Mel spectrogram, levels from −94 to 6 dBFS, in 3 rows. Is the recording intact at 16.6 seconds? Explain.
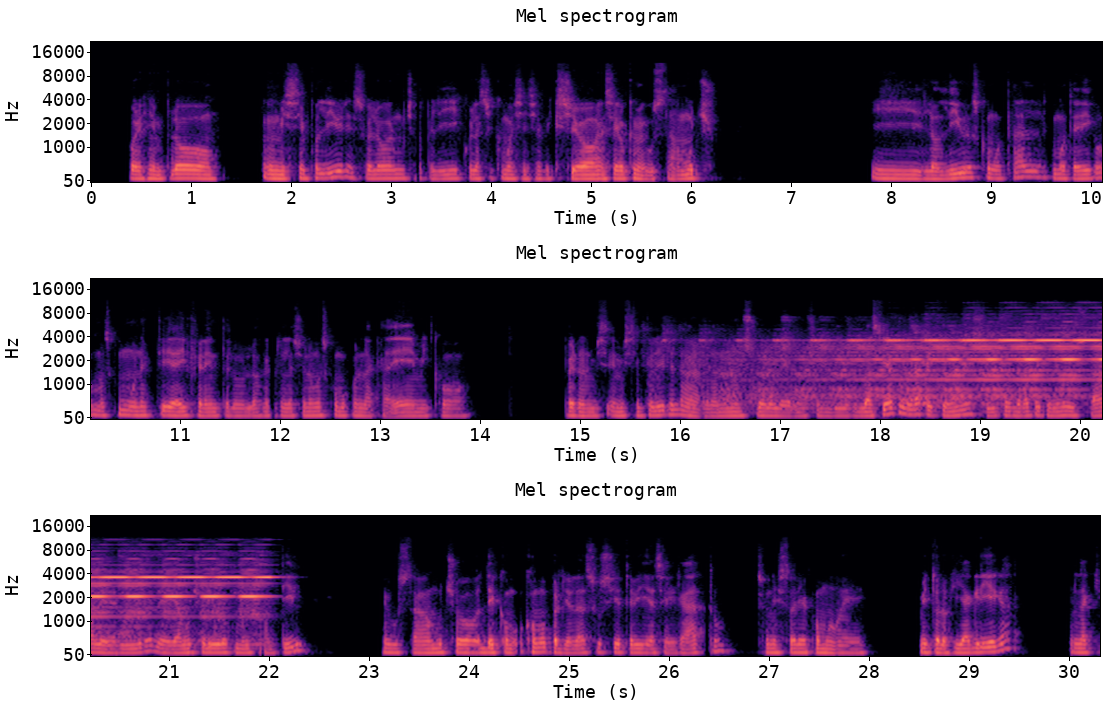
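No. From 15.6 to 22.37 s a feedback howl is under way: two devices in the same room share the call, so sound circles from loudspeaker to microphone with net gain each pass. The repeats swell into a tone near 4 kHz, repeating roughly every 400 ms and peaking about 9 dB above the speech.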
